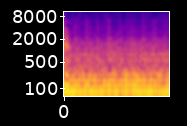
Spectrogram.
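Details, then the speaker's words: Honda S2000 cold start after sitting about a week: low, even idle that settles quickly to good idle rpm, no fluttering or sputtering, good compression; normal idle, though transmission rattle and half-engaged clutch suspected. "It already goes down to the, you know, good idling RPM pretty quick. No fluttering, no sputtering, nothing."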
